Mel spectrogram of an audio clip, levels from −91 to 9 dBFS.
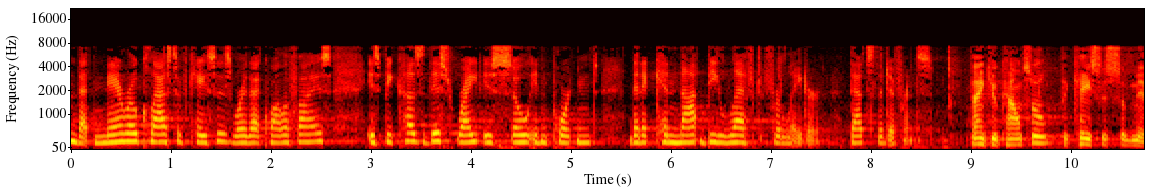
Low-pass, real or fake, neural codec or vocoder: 7.2 kHz; real; none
